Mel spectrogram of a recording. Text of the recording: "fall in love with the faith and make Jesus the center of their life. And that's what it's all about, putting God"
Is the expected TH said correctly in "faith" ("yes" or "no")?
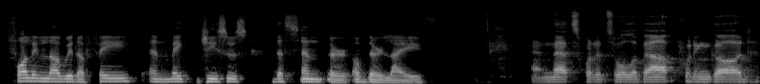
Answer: yes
